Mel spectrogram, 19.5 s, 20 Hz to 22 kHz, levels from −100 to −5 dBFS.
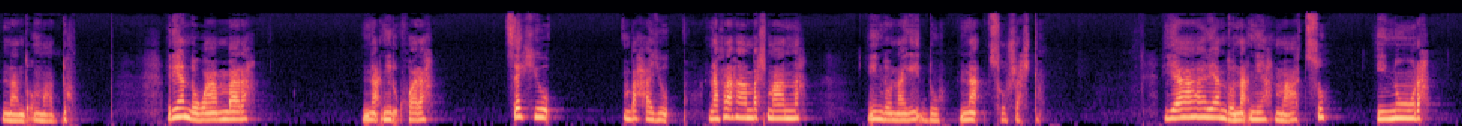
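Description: Right through the speech there's a layered, smeary lossy texture and nothing above about 14.9 kHz, likely from transcoding between lossy codecs. It sounds like a low-rate HE-AAC pass, then Vorbis re-encoding those artefacts and adding its own, so both kinds come through together.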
